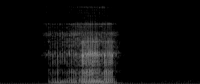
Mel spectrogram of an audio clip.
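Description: A single snore from a voice imitating a sleeper's snoring. It starts about half a second in and lasts under a second.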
